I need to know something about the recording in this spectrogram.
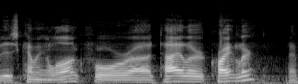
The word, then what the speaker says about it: Kreilter: Coming up is Thanksgiving, and on Thanksgiving there's a very unique 5K run that is coming along for Tyler Kreilter. Did I pronounce it right? Kreilter.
